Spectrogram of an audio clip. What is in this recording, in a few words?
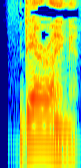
"Daring", English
